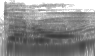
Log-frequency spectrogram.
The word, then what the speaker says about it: Theron: Yeah, Theron, that's how you say it.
